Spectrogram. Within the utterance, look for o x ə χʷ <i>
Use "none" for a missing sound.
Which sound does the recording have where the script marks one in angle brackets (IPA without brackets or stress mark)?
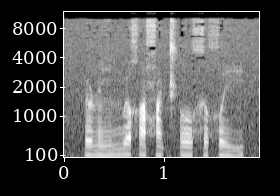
i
